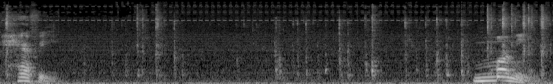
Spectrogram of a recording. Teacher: Na verdade, não é que ela é longa. Quando o som I tenso aparece no fim de palavras, ele é I tenso, mas ele realmente é curto. Por exemplo, heavy, money.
